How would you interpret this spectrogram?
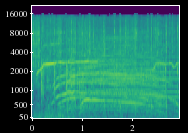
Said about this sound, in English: As the onlooking crowd cheered their approval, a table was strewn with coal and miners' hats, and milk was given to children.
